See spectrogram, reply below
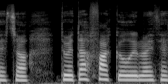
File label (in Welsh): "ffagl", Welsh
